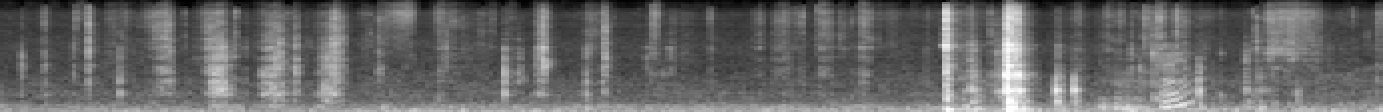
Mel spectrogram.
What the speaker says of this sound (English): I'm just going to rough around the edge of the kind of base piece as well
